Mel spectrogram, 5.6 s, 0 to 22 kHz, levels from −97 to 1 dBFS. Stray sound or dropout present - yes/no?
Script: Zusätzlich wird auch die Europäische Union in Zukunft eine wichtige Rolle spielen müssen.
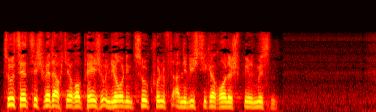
no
